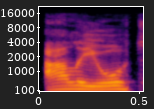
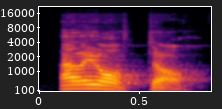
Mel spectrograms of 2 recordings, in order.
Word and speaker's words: Alioto: If you're in Italy, it's Alioto. Yeah. Everyone else, it's pronounced the way that you said it.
